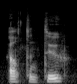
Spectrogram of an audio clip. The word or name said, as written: Allt an Dubh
